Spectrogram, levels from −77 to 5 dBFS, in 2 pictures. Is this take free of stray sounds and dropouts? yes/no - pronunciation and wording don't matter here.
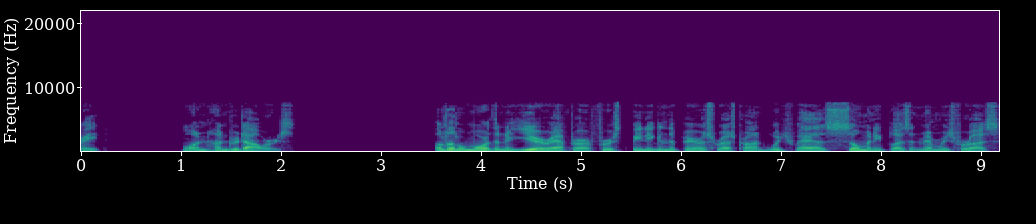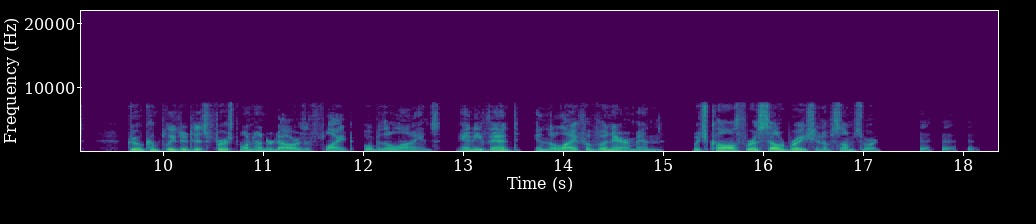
no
